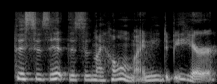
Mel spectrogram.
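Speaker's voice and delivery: acted sobbing speech. Retelling what was said to husband and son at a rooftop bar, retelling own sobbing words. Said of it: "I'm like sobbing over French fries".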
